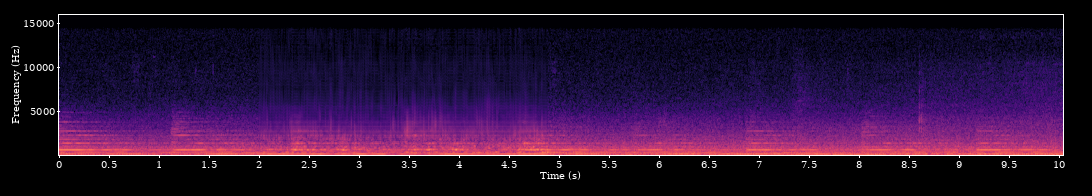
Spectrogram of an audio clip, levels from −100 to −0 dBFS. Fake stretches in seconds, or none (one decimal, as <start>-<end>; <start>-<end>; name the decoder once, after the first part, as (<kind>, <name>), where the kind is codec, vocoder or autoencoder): 2.0-4.9 (vocoder, BigVGAN v2)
